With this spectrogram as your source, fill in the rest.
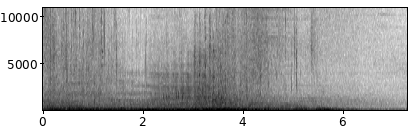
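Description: A deep booming swell rises and slowly fades.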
